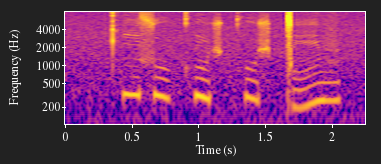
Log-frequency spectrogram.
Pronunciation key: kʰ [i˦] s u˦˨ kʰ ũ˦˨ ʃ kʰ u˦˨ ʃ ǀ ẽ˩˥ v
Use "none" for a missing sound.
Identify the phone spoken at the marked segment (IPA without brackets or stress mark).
i˦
